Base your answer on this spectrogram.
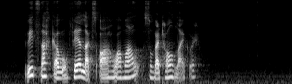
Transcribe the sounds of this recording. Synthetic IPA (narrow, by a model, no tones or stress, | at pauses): ʋid̪snahkaʋɪʊ̰mfeːla̰ksa̰ːɦʊamalsʊmvæːɹʈʰɔwnlʔa̰jkʊɹ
